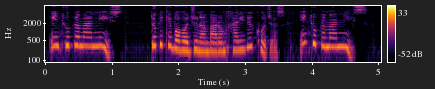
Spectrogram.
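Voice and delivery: put-on high, loud whiny child wail; high, loud tearful boy demanding his own ball; crying child tantrum. A narrator's reading. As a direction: throw a tantrum like a little boy. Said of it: "قشقرق راه انداخت و گریه سر داد".

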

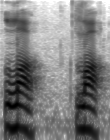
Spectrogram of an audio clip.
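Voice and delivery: "la" with a full, heavy, dark l and a; heavy lam. Shown as a demonstration. Teacher showing students the heavy sound, heavy lam. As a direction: say "la" heavily, like "law". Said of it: "pronouncing it with a heavy sound".

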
